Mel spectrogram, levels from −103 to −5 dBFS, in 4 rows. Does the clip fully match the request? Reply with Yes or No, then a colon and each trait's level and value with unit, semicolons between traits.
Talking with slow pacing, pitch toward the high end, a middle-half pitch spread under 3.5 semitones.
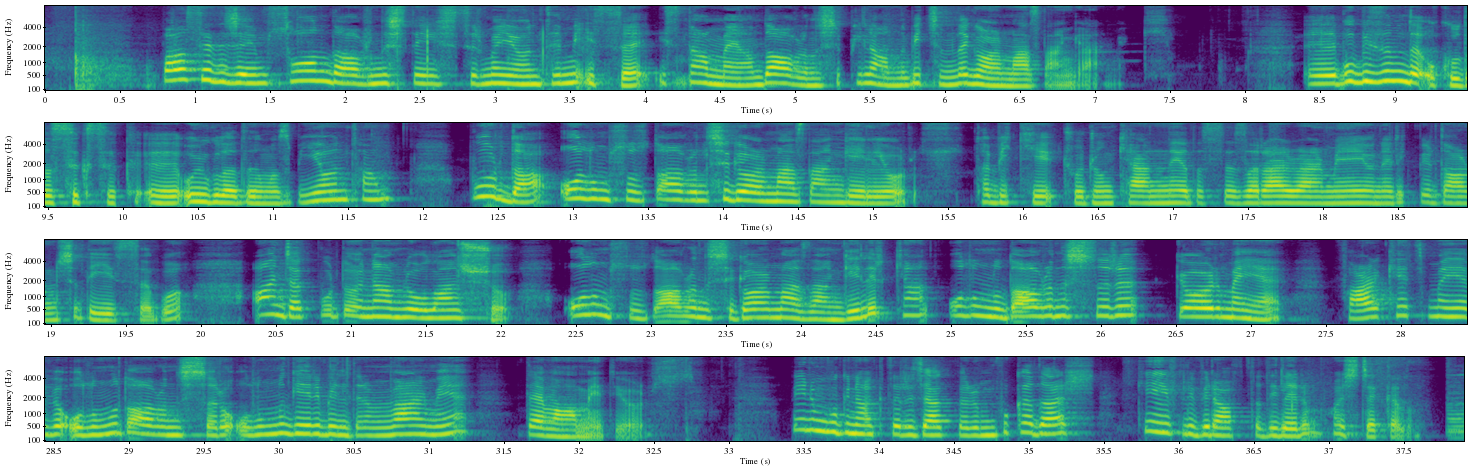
No: slow, 120 wpm; high, 245 Hz; average, 5.1 semitones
